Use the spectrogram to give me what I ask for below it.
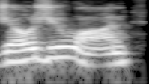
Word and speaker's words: Joejuan: We signed, and I'm see if I can get it right, Joejuan Williams. Williams is easy enough, but I believe the pronunciation is Joejuan, cornerback from the New England Patriots.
